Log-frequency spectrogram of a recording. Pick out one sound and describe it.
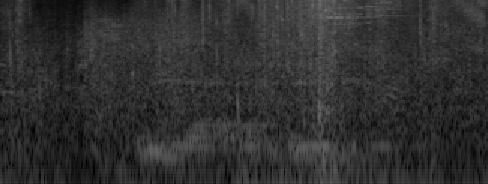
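A fiery blast bursts and roars nearby.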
